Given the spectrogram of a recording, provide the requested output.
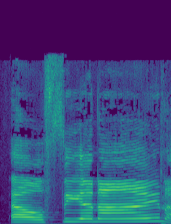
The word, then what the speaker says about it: L-theanine: I would like to thank the L-theanine. I don't know if I'm saying that right, but I guarantee you're saying that correctly.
